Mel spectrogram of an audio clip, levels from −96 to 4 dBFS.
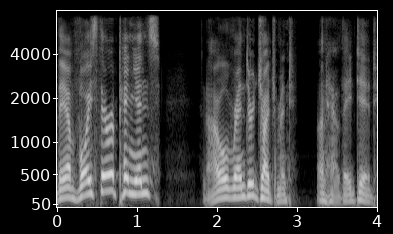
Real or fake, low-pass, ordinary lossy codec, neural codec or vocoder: fake; 7.2 kHz; AAC, 48 kbps; autoencoder, 48 kHz, 128 numbers a frame, DAC-VAE, trained on Japanese speech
